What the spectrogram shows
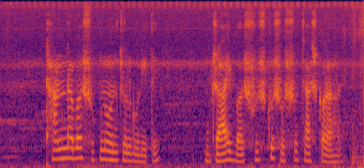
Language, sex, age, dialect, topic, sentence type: Bengali, male, 18-24, Standard Colloquial, agriculture, statement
